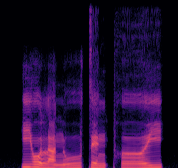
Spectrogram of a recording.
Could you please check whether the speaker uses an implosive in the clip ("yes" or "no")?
no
